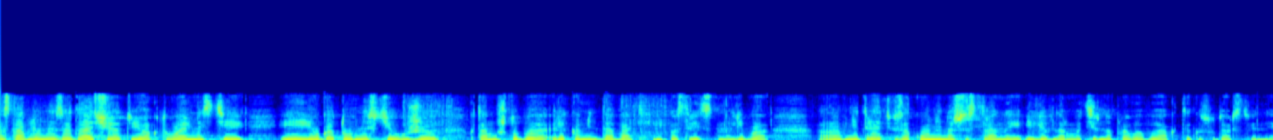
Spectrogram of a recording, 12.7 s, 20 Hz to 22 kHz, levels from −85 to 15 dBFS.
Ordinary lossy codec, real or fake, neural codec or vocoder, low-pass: AAC, 32 kbps; real; none; 7.2 kHz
